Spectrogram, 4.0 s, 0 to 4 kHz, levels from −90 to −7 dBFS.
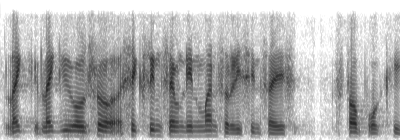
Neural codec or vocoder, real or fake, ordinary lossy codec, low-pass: none; real; none; 3.6 kHz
